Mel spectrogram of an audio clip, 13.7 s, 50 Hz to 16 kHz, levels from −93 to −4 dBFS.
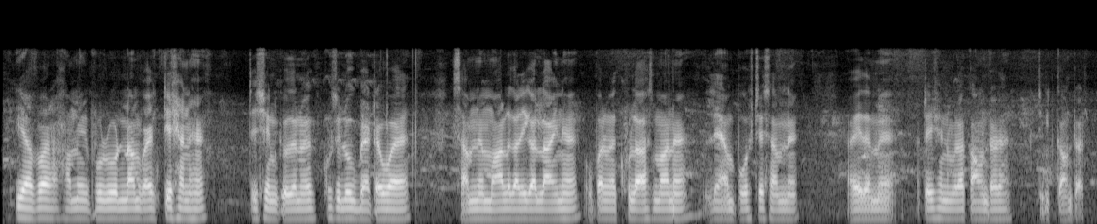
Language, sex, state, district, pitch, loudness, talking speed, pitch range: Hindi, male, Uttar Pradesh, Hamirpur, 115 Hz, -19 LUFS, 165 wpm, 110-115 Hz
